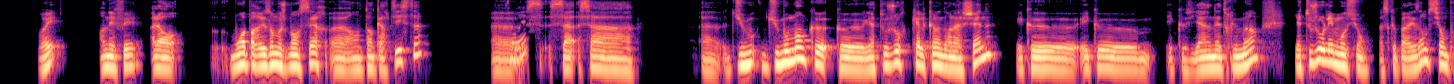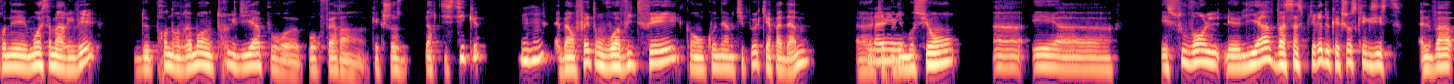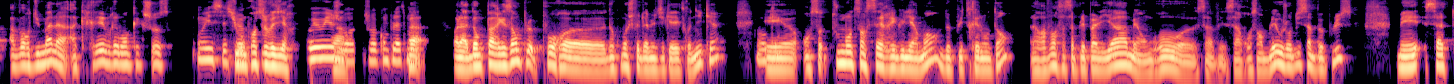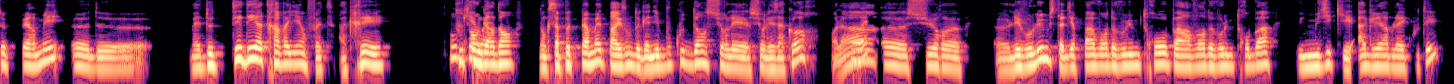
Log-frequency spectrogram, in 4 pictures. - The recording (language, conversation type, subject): French, unstructured, Quelle invention scientifique aurait changé ta vie ?
- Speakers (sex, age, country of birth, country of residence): female, 20-24, France, France; male, 45-49, France, France
- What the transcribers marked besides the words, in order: tapping; stressed: "t'aider"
